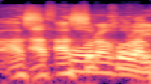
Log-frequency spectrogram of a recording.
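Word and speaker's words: ASCO: 미국 임상종양학회 ASC 이거 아스코라고, 예. 아스코라고 읽으면 되죠.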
